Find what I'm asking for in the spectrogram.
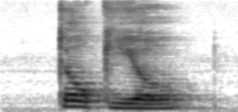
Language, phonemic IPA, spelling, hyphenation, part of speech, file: Dutch, /ˈtoːkiˌ(j)oː/, Tokio, To‧ki‧o, proper noun, Nl-Tokio.ogg
- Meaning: Tokyo (a prefecture, the capital and largest city of Japan)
